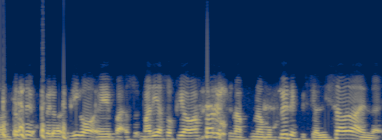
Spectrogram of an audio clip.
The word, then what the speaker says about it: Vassallo: Porque bueno, volvemos a hablar, sos María Sofía Vassallo, se escribe Vasallo, pero de Vassallo ya no tenés nada. Claro, porque ¿cómo se dice? Yo le digo Vassallo, ¿no? Es Vassallo. Vassallo, así, perfecto.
